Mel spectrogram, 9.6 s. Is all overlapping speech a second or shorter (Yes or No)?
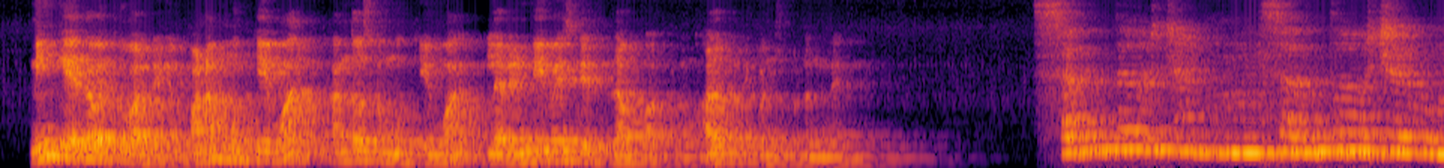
Yes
